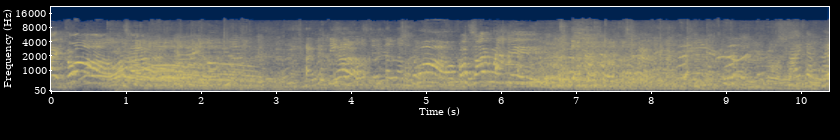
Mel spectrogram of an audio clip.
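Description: Audience chatter: many voices talking and calling out over one another at once.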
